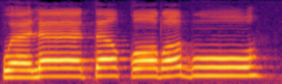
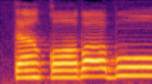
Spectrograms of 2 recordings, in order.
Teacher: Ra dibunyikan secara tafkhim karena ra berbaris dan barisnya di atas, maka bacanya tebal.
